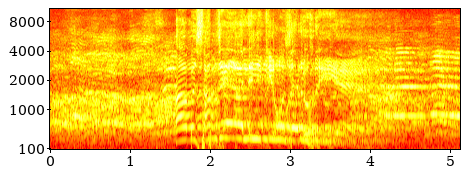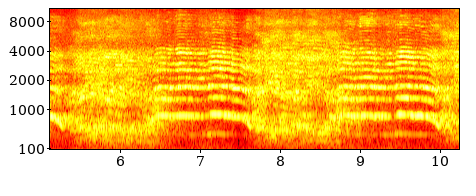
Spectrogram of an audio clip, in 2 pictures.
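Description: A crowd of men beat their chests in rhythm.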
